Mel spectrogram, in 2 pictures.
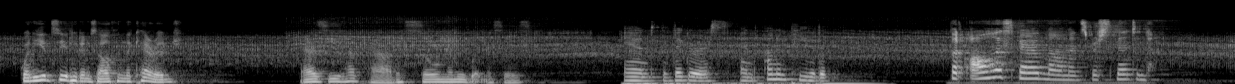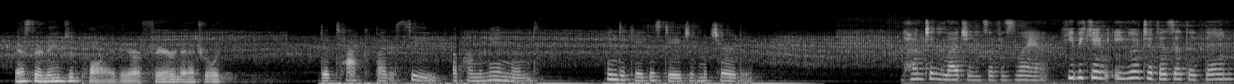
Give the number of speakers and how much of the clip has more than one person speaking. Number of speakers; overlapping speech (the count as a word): five, no overlap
